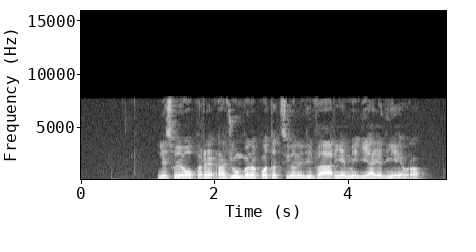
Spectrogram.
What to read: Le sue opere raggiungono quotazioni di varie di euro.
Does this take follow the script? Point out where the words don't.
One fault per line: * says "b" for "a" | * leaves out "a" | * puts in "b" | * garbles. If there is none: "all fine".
* puts in "migliaia"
